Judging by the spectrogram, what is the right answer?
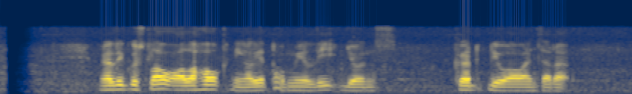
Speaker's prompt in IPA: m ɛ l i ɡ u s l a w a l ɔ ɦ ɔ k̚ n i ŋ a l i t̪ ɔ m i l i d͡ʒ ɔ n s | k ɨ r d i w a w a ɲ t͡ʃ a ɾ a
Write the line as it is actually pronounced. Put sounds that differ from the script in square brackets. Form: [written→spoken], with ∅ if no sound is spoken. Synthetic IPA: m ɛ l i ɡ u s l a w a l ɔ ɦ ɔ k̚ n i ŋ a l i t̪ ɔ m i l i d͡ʒ ɔ n s | k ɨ r d i w a w a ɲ t͡ʃ a ɾ a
